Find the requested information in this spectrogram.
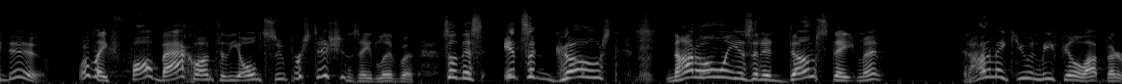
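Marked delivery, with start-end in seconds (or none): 5.0-6.2 slow, higher, mocking repeat of the line; mocking quote. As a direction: drag it out to show how silly it is.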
